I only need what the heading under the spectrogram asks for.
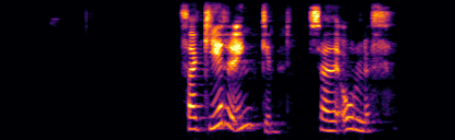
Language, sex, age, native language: Icelandic, female, 30-39, Icelandic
